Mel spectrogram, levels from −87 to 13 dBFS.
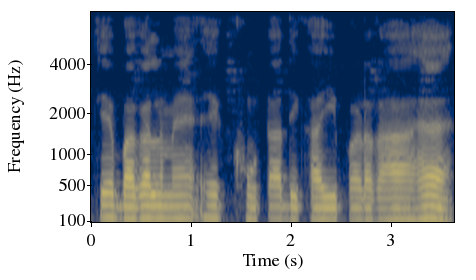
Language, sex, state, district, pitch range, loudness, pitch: Hindi, male, Jharkhand, Deoghar, 115-125 Hz, -18 LUFS, 125 Hz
